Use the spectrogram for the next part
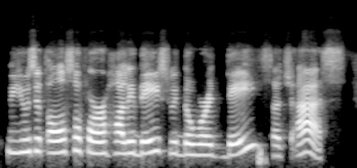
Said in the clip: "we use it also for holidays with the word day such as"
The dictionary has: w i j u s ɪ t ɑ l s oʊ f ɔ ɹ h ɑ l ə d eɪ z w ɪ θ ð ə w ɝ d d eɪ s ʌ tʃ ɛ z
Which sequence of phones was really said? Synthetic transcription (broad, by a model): w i j u s ɪ t ɑ l s oʊ f ɔ ɹ h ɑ l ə d eɪ s w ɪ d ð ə w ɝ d d eɪ s ʌ tʃ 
